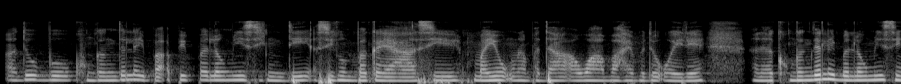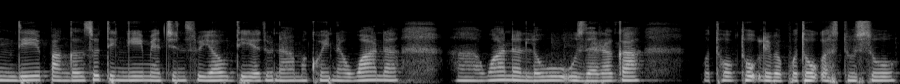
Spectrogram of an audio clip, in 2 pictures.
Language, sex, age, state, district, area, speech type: Manipuri, female, 18-30, Manipur, Thoubal, rural, spontaneous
